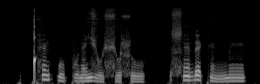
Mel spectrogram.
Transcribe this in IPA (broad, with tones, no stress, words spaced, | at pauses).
ǃʰɛ̃˦k͡pu˨pu˨ ɾɛ̃˦ʑu˨ ɕu˨ɬu˨ | ɬɛ̃˦ɗɛ˦kɛ̃˨ ŋ͡mẽ˦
